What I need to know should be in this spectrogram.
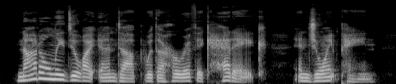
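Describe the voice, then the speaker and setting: Fairly low-pitched female speech at a moderate pace, dry and close with no echo, on a very clean recording with a silent background. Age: 40s. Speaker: nurse practitioner and podcast host. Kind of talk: educational monologue.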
